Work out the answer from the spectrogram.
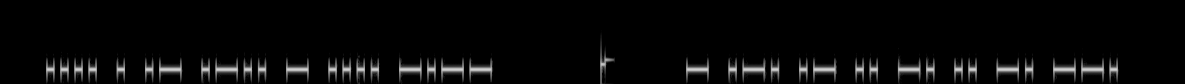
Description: Morse code, heard as a keyed tone, about 17 wpm, 700 Hz. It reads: HEALTHY TRAINING
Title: Sentences from Top 1400 Words - New Word Drill Alt - 17wpm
